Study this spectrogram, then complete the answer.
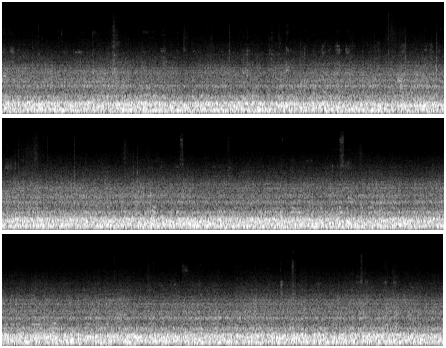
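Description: Tyres roar steadily on a highway.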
